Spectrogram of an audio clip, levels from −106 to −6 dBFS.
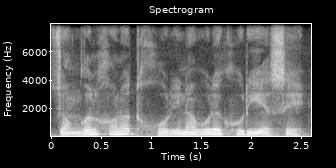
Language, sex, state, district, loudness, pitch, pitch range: Assamese, male, Assam, Kamrup Metropolitan, -14 LUFS, 145 Hz, 135-160 Hz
